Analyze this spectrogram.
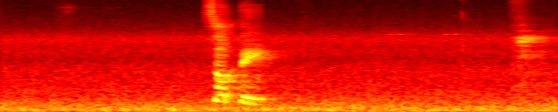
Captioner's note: sighs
